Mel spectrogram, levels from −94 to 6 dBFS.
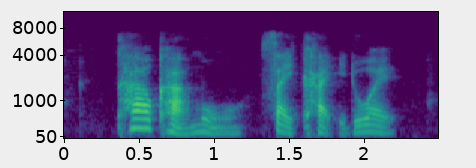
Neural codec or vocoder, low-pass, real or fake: none; 7.2 kHz; real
